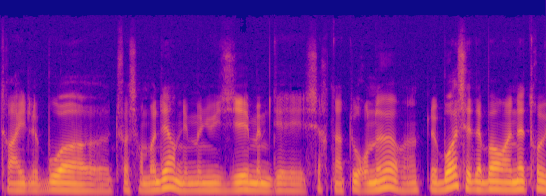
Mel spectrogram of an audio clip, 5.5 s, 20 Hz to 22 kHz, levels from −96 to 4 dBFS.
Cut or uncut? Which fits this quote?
cut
